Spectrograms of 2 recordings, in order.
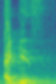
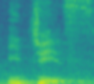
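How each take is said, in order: First: The word begins with an 'ay' sound. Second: The word begins with an 'ee' sound. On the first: The speaker calls it wrong. "एगिस नहीं" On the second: The speaker calls it right. "क्या बोला जाता है? इजिस"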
